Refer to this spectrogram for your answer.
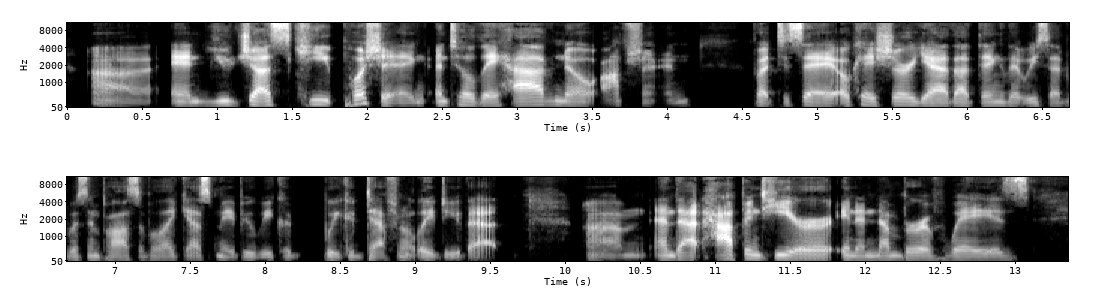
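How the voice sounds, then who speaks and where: A man with a medium-pitched voice, a bright, sharp tone and some vocal fry speaks at a moderate pace with ordinary pitch variation, his sound dry and close with no echo on a very clean recording with a silent background. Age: 30s. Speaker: labor organizer. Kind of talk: casual chat.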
